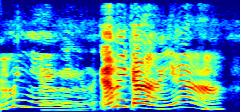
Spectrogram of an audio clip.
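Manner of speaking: tiny mouse voice, very high, very slow. Retelling what Courtney said, imitating Courtney's mousy voice. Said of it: "This little mouse, her voice is like".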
